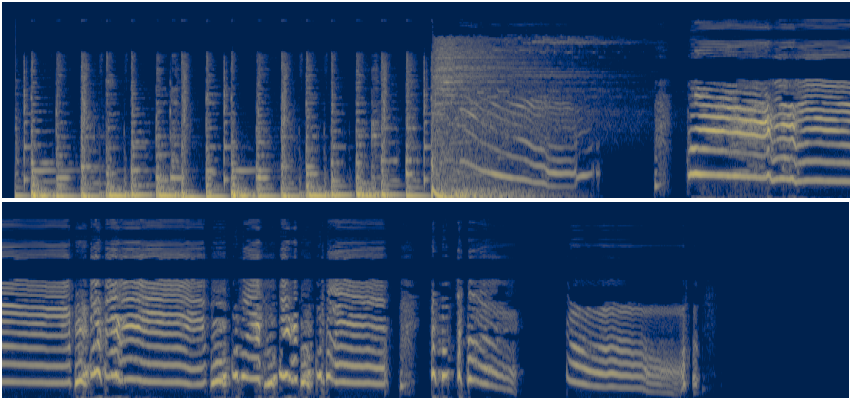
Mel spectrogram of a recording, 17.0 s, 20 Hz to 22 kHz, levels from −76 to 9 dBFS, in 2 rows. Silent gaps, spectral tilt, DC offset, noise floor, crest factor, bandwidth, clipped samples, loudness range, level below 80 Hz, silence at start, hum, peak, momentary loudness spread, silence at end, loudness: 14.00-14.04 s; -5 dB/octave; under 0.1%; -51 dBFS; 18 dB; 15.5 kHz; under 0.1%; 10 LU; -26 dBFS; 0.15 s; none; -2 dBFS; 17 LU; 1.5 s; -18 LUFS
